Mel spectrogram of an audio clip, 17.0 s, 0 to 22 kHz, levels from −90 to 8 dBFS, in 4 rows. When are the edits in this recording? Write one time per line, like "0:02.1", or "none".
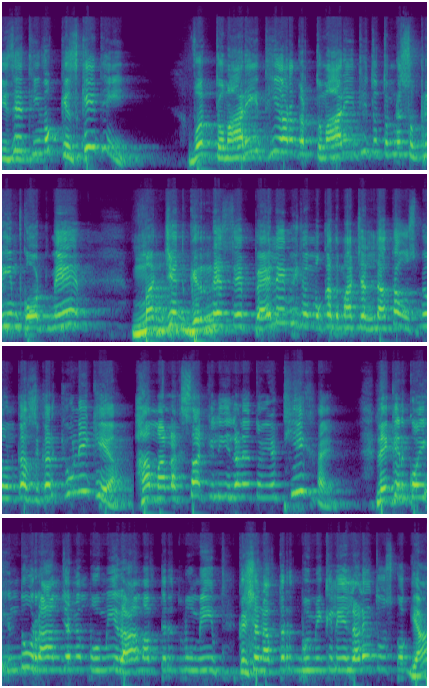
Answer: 0:09.8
